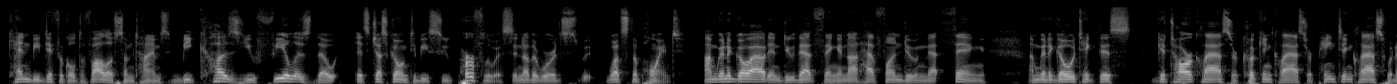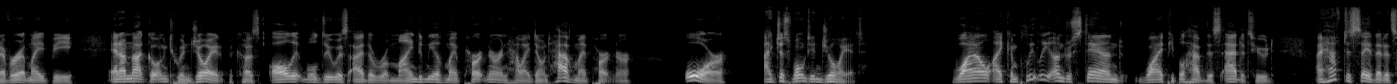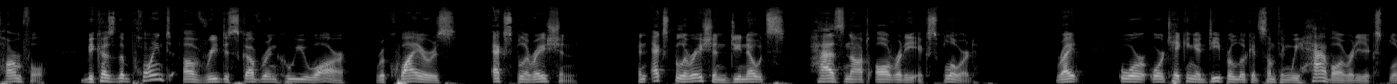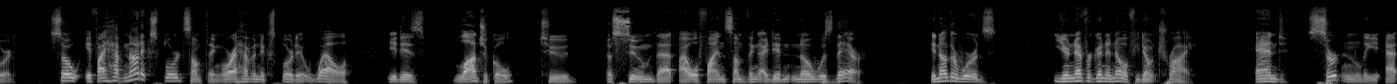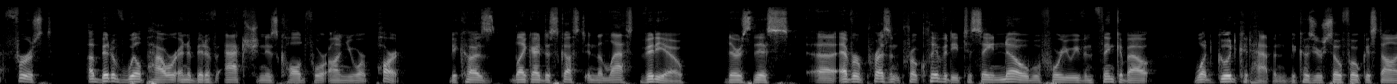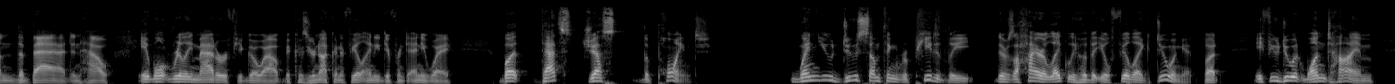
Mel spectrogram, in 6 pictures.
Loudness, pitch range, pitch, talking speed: -30 LUFS, 100-130 Hz, 110 Hz, 195 wpm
